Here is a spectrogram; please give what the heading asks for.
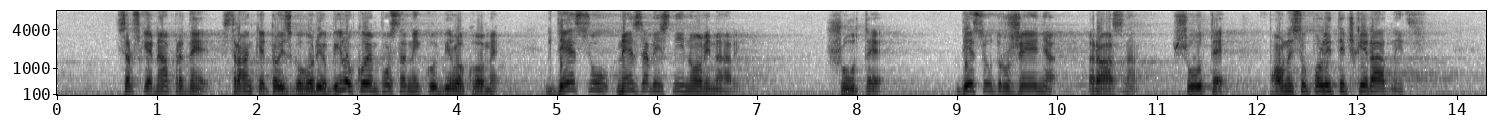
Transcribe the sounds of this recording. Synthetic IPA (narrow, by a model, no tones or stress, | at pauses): sr̩pske̞naːpɾe̞d̪ne̞st̪ɾaːŋket̪o̞izɡoʋo̞ɾijo̞biːlo̞ko̞je̞mpo̞slaniːkuibiːlo̞ko̞me̞̰ | ɡd̪je̞sune̞zaʋisnino̞ʋina̰ɾḭ | ʃuːt̪ḛ | ɡ̚d̪je̞suud̪ɾuʒe̞ːɲa̰ɾaːzna̰ʃuːt̪ḛ | pa̰o̞nisupo̞lit̪it͡ʃkiɾaːd̪nit̪si̥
